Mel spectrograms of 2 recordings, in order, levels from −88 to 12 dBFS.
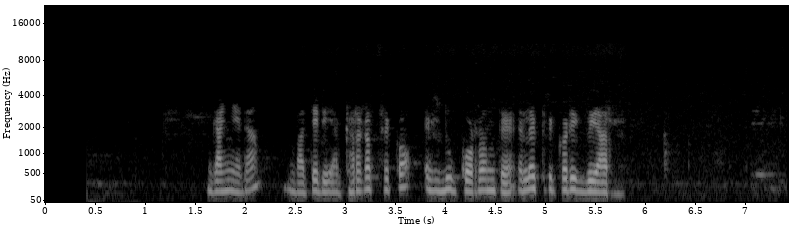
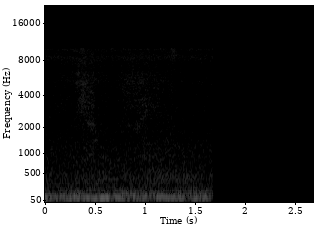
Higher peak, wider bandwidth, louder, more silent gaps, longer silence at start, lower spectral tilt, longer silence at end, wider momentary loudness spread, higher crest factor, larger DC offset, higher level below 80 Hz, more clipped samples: first, -18 dBFS vs -52 dBFS; about the same, 11.5 kHz vs 10.5 kHz; first, -36 LUFS vs -65 LUFS; neither; first, 1.65 s vs 0 s; first, -8.5 dB/octave vs -3.5 dB/octave; second, 0.2 s vs 1 s; first, 13 LU vs 4 LU; first, 20 dB vs 14 dB; neither; about the same, -72 dBFS vs -74 dBFS; neither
